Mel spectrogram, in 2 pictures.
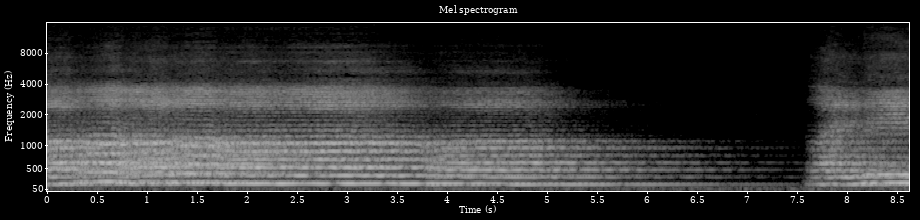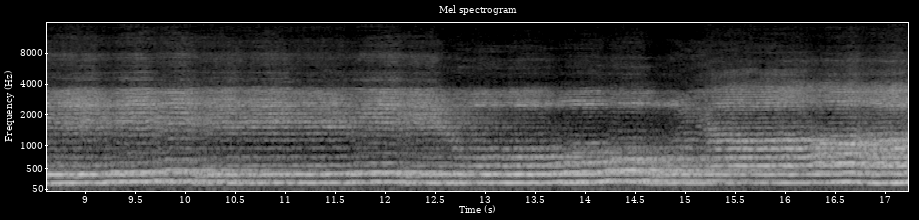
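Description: Sung chant-like vocal music with long held notes. It fades out about five to seven seconds in, and a new passage begins abruptly about seven and a half seconds in.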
